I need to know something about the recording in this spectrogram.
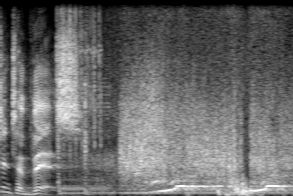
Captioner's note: distant whooping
